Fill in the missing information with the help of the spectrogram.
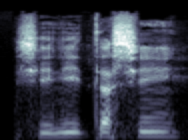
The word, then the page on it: sizi tasiñ: Apatani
